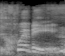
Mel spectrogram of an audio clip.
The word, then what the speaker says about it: Quibi: I never knew how to pronounce it. I think it's Quibi.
